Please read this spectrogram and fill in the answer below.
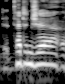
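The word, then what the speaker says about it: Taittinger: We're here for the, let's pronounce it right, Tattinger Regatta 26.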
